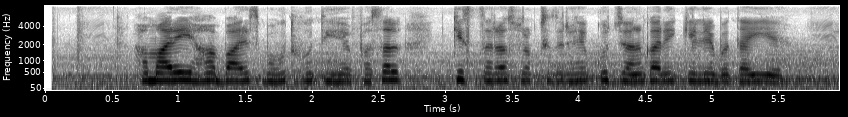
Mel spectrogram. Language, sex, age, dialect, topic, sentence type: Hindi, female, 18-24, Garhwali, agriculture, question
